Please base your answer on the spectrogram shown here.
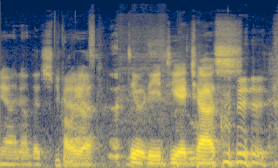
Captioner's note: laughter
